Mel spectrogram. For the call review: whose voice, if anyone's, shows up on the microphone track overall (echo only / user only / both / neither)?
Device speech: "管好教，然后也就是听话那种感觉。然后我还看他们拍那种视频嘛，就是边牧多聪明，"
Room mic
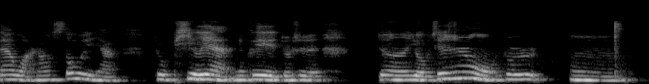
user only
